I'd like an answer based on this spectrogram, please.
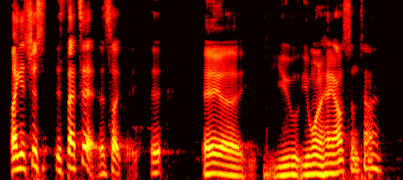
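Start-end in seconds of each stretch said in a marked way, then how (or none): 2.6-4.8 put-on man's voice, much lower. Speaker advising men on asking women out, acting out a guy's invite, Rocky-like man's voice. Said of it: "when I do men voices, I sound like Rocky".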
